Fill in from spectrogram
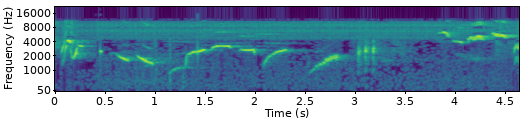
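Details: White-rumped shama from Aceh, a master song recording, singing clear whistled phrases: slurred rising and falling notes, upward sweeps and short high twitters separated by brief pauses, over a faint steady high hiss.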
